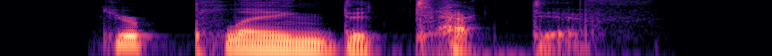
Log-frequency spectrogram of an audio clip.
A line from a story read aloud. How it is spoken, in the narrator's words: Sandy sneered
